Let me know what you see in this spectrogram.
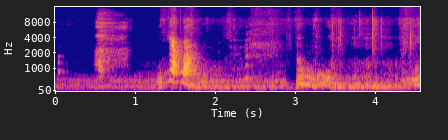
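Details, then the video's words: A domestic cat stealing food makes odd noises: rough, throaty growling mumbles with a couple of sharper squeaky bursts, over rustling. "cat steals food and makes weird noises"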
